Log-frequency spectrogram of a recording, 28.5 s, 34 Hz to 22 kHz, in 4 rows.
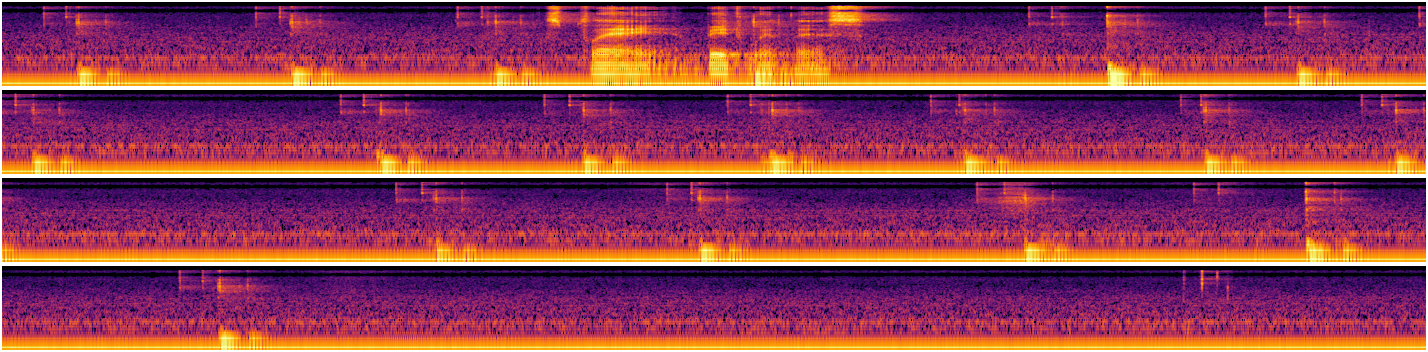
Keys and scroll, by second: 0.4 e, 1.4 e, 2.4 e, 3.7 e, 5.6 e, 6.4 e, 7.2 e, 9.0 e, 10.0 e, 11.0 e, 11.9 e, 13.1 e, 14.0 e, 16.4 e, 17.7 e, 19.3 e, 20.8 e, 22.4 e.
